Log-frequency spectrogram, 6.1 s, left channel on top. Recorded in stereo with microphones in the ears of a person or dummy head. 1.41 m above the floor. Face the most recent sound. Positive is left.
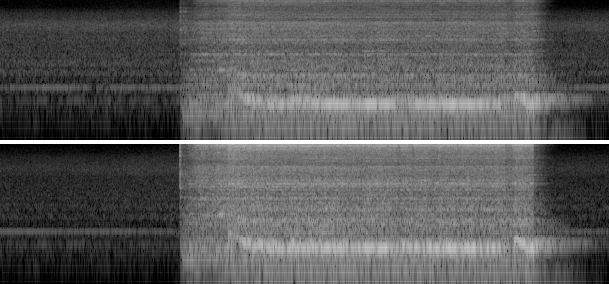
turn(degrees=-55)  # may be behind; listen again after turning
